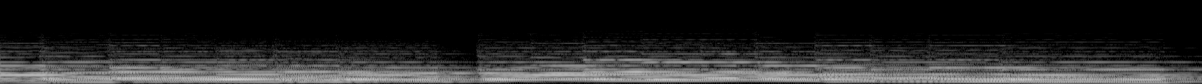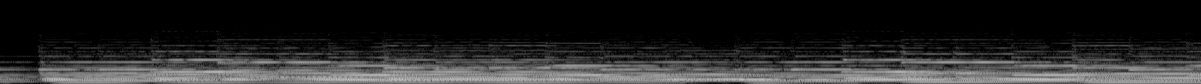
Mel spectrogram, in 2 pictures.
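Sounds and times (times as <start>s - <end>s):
organ playing slow chords: 0.0s - 24.0s.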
